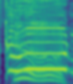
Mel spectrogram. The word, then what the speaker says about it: Schoon: It's a Dutch name. And so it's pronounced Schoon Man.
